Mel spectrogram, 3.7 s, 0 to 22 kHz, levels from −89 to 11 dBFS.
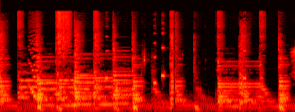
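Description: A noise suppressor applied to music or sounds is active throughout this clip, with its gain swinging by around 15 dB. Built for speech, it treats steady, sustained material as noise and pulls it down, while sudden onsets pass more freely, so the level rises and sinks with the content. Sound cut by the noise suppressor occurs from 1.81 to 2.71 s, with roughly 0.7 s affected and the deepest drop about 14 dB, and again from 3.32 to 3.48 s, dipping about 12 dB, as the processor pushes that material below the surrounding level.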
